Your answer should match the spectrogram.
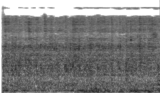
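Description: Small belt-driven electric cement mixer running, a steady rumble and rattle of the turning drum.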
